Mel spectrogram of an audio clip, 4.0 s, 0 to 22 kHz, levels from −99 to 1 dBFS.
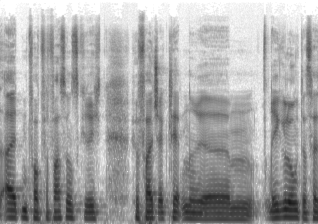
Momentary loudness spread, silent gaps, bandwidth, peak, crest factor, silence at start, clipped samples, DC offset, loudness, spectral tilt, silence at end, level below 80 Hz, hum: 8 LU; none; 16.5 kHz; -2 dBFS; 16 dB; 0 s; under 0.1%; under 0.1%; -20 LUFS; -5.5 dB/octave; 0 s; -48 dBFS; none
